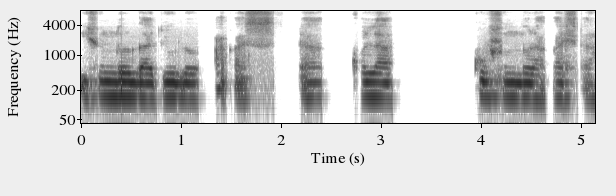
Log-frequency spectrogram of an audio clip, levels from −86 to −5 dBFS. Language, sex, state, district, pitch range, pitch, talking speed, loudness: Bengali, male, West Bengal, Jhargram, 140-145 Hz, 140 Hz, 115 wpm, -28 LUFS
